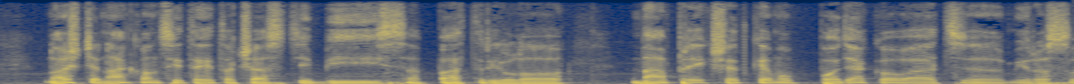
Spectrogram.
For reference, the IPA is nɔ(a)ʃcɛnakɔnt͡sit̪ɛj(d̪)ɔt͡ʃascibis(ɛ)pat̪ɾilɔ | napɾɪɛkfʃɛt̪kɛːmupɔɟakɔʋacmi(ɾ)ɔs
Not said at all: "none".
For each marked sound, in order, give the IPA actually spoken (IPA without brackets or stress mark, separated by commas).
ɛ, t̪, a, ɾ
